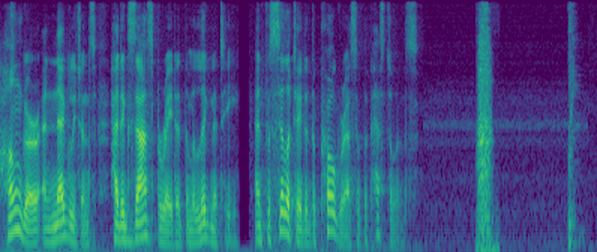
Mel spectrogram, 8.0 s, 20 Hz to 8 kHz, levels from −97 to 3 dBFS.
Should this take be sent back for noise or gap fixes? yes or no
yes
